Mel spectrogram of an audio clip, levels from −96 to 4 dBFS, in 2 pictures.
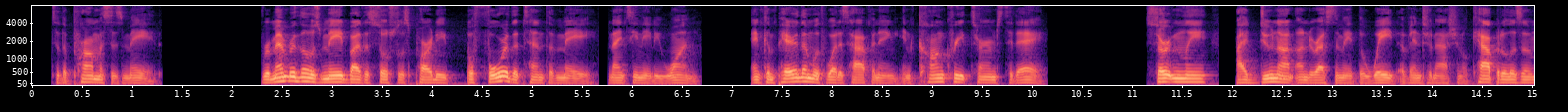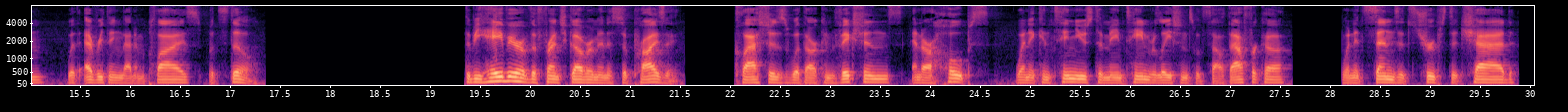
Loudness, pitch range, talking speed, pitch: -18 LUFS, 95-120 Hz, 150 wpm, 105 Hz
